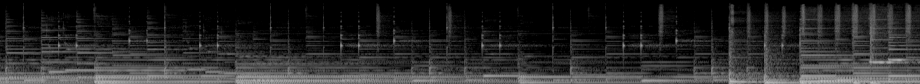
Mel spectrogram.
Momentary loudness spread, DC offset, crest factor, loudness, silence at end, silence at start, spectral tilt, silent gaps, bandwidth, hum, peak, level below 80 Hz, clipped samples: 11 LU; under 0.1%; 18 dB; -29 LUFS; 0 s; 0 s; -5.5 dB/octave; none; 19 kHz; none; -10 dBFS; -38 dBFS; under 0.1%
